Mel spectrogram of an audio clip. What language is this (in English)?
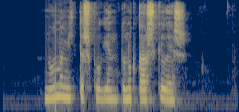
Mari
